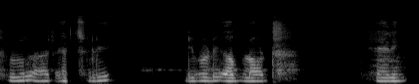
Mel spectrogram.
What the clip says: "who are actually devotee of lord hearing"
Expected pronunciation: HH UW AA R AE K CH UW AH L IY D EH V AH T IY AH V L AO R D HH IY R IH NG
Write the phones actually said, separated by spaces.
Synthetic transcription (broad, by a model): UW AA R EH K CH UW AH L IY D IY B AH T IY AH P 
